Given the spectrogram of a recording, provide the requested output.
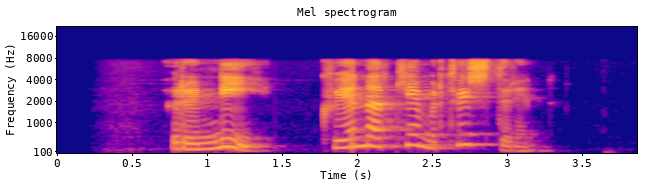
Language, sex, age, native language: Icelandic, female, 50-59, Icelandic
